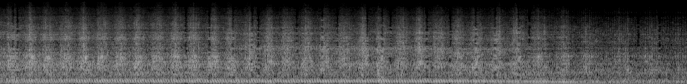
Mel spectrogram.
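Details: BMW X5 E70 with N57 diesel at idle: steady rhythmic ticking rattle over low hum from a bad, worn timing chain, checked with timing chain tools.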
